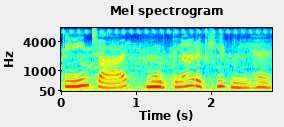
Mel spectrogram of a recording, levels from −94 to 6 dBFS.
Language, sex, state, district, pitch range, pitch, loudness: Hindi, female, Punjab, Pathankot, 220-260 Hz, 245 Hz, -13 LUFS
